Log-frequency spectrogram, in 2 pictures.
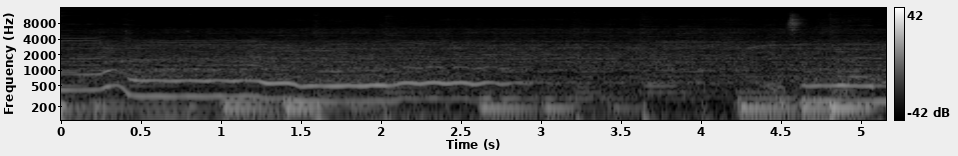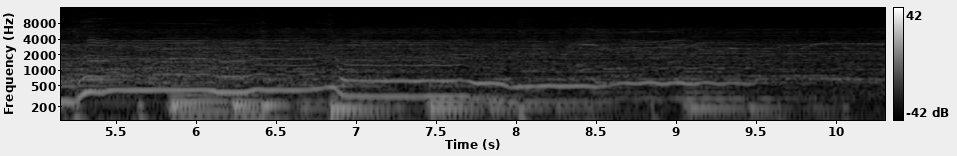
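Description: Background song: a voice singing long held, wavering notes over an instrumental backing, easing off in level near the end.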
